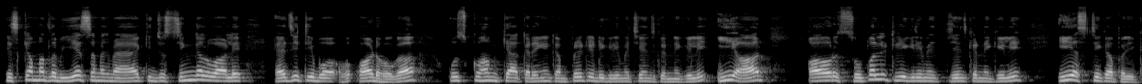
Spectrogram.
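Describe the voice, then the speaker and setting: A man's voice: on the high side, mellow. A young man teaching a grammar lesson, explaining in Hindi and often asking the class rhetorical questions.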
